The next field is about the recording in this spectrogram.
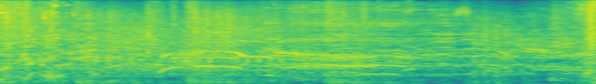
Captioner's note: soldiers screaming; gunshots popping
